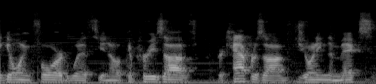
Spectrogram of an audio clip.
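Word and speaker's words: Kaprizov: build on moving forward yes we did get the pronunciation correct it is capricious that's what he's going with so that'll probably change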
